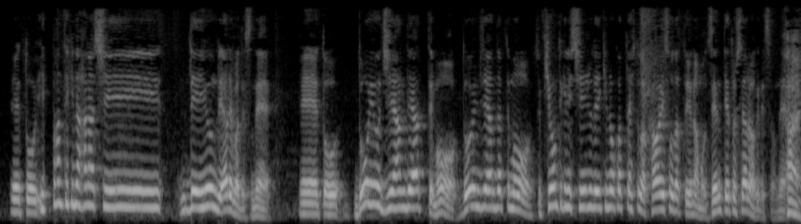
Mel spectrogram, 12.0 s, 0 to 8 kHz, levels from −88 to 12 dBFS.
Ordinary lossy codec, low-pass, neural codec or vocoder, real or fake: MP3, 32 kbps; 7.2 kHz; vocoder, 44.1 kHz, 128 mel bands every 512 samples, BigVGAN v2; fake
